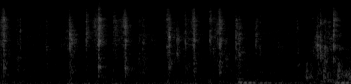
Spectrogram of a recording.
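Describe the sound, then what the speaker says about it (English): Board game cards being shuffled by hand during a Dungeon Lords session, a quiet run of soft riffling flicks and brushes repeating through the whole stretch, with no talk over it. "I was shuffling my red ones."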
